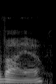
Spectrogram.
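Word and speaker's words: VAIO: used to have a laptop line called the Vio.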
